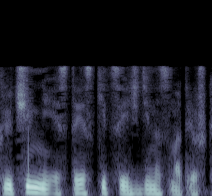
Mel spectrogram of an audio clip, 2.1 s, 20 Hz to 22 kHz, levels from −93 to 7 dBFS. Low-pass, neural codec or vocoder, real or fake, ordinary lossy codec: 5.4 kHz; none; real; MP3, 32 kbps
